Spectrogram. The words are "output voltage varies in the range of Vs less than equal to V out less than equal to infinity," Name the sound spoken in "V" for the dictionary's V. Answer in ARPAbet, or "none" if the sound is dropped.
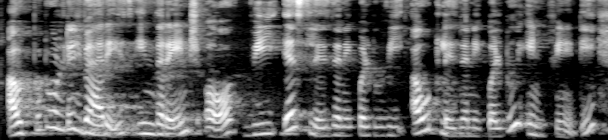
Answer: V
